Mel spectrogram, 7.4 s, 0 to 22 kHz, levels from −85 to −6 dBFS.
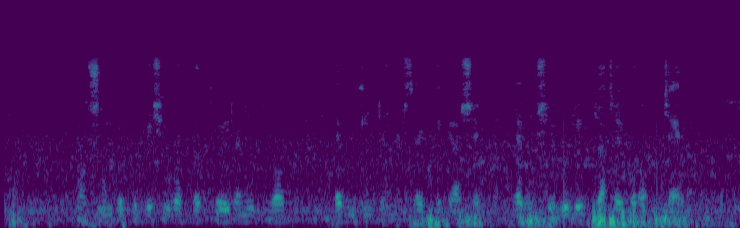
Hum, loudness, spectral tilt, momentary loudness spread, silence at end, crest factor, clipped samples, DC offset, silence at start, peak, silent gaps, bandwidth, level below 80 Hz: none; -50 LUFS; -7 dB/octave; 16 LU; 0 s; 20 dB; under 0.1%; under 0.1%; 0.05 s; -28 dBFS; none; 8 kHz; -58 dBFS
